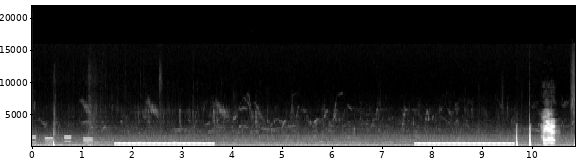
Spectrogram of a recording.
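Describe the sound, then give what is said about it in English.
A few quick dialing beeps at the start, then two long, steady telephone ringing tones separated by a pause of quiet line hiss, ending with a couple of clicks. No one speaks. “I need to make a phone call.”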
